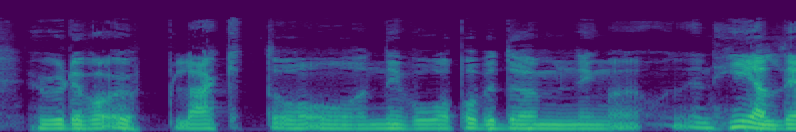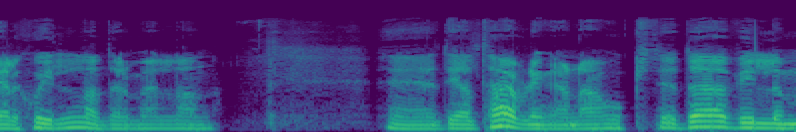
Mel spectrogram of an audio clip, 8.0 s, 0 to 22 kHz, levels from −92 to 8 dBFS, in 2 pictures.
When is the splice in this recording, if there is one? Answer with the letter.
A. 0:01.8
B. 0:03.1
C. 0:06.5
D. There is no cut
B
